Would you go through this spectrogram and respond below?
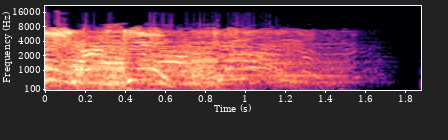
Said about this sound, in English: All right, there it is from the weekend, by the way. That was Minneapolis Mayor Jacob Fry was booed pretty much off stage.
